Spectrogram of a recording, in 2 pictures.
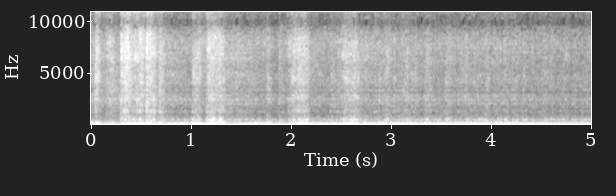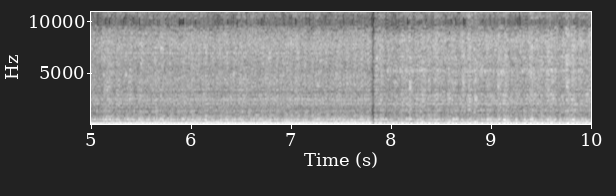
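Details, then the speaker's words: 1990 Lincoln Town Car 5.0 (lopo shortblock, Holley 650 DP carb, GT40 heads, Cam Chowder cam, BBK long tubes, MSD ignition) at first fire: quick throttle blips rise and fall cleanly, then an even, steady V8 idle with no misses; normal idle. "I mean honestly it sounds a lot better runs a lot better than I thought it was going to so I'm actually pretty happy"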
